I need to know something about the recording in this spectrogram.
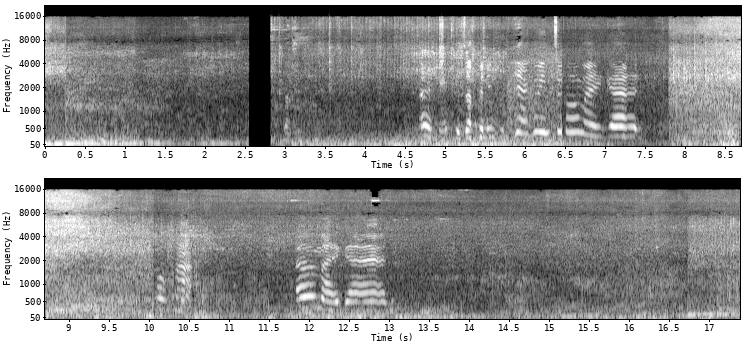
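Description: A woman talks with animation close to the microphone.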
